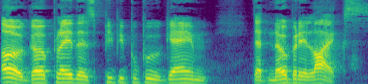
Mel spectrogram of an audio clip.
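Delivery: ordinary talk, nothing marked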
